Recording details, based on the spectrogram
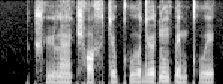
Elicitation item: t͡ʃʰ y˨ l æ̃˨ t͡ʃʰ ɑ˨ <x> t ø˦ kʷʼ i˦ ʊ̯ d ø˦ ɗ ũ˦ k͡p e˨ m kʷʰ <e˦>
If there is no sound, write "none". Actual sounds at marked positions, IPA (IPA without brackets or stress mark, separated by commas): x, e˦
